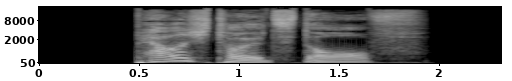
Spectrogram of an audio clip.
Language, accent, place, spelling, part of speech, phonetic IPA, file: German, Germany, Berlin, Perchtoldsdorf, proper noun, [ˈpɛʁçtɔlt͡sdɔʁf], De-Perchtoldsdorf.ogg
- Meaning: a municipality of Lower Austria, Austria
